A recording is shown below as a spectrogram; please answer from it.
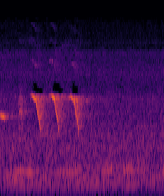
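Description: A bird's three quick, high chirps about half a second in, each sliding steeply down in pitch, after a short rising note at the start.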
